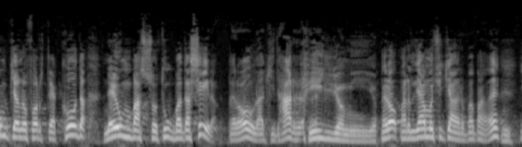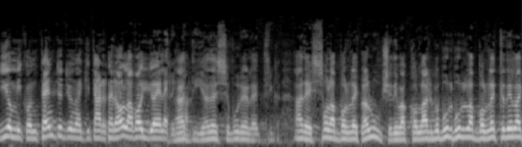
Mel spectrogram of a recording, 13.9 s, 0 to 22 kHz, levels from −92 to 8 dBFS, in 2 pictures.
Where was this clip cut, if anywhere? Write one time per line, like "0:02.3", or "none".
0:08.4
0:11.3
0:11.8
0:13.0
